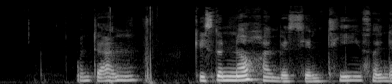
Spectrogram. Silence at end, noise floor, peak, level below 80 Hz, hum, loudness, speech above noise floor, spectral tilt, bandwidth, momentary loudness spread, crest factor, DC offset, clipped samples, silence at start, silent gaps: 0 s; -57 dBFS; -2 dBFS; -54 dBFS; none; -21 LUFS; 37 dB; -6 dB/octave; 16 kHz; 15 LU; 20 dB; under 0.1%; under 0.1%; 0.75 s; none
